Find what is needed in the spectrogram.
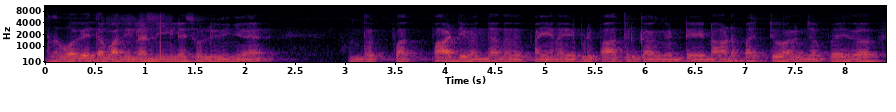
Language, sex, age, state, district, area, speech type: Tamil, male, 18-30, Tamil Nadu, Dharmapuri, rural, spontaneous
